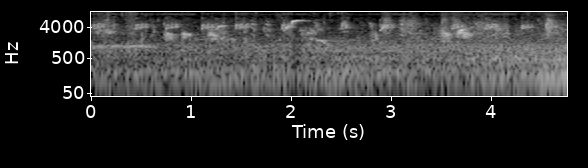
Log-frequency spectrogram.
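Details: Several finches in a backyard aviary chirping together: quick, high, bright tweets and short twittering notes overlapping in a busy, irregular stream, with a faint low hum at the start.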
